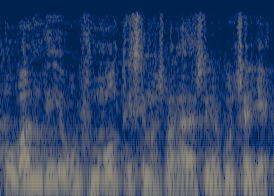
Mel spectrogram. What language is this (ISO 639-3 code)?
cat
